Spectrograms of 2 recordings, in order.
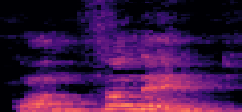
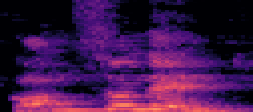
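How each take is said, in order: No difference in how they are said.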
